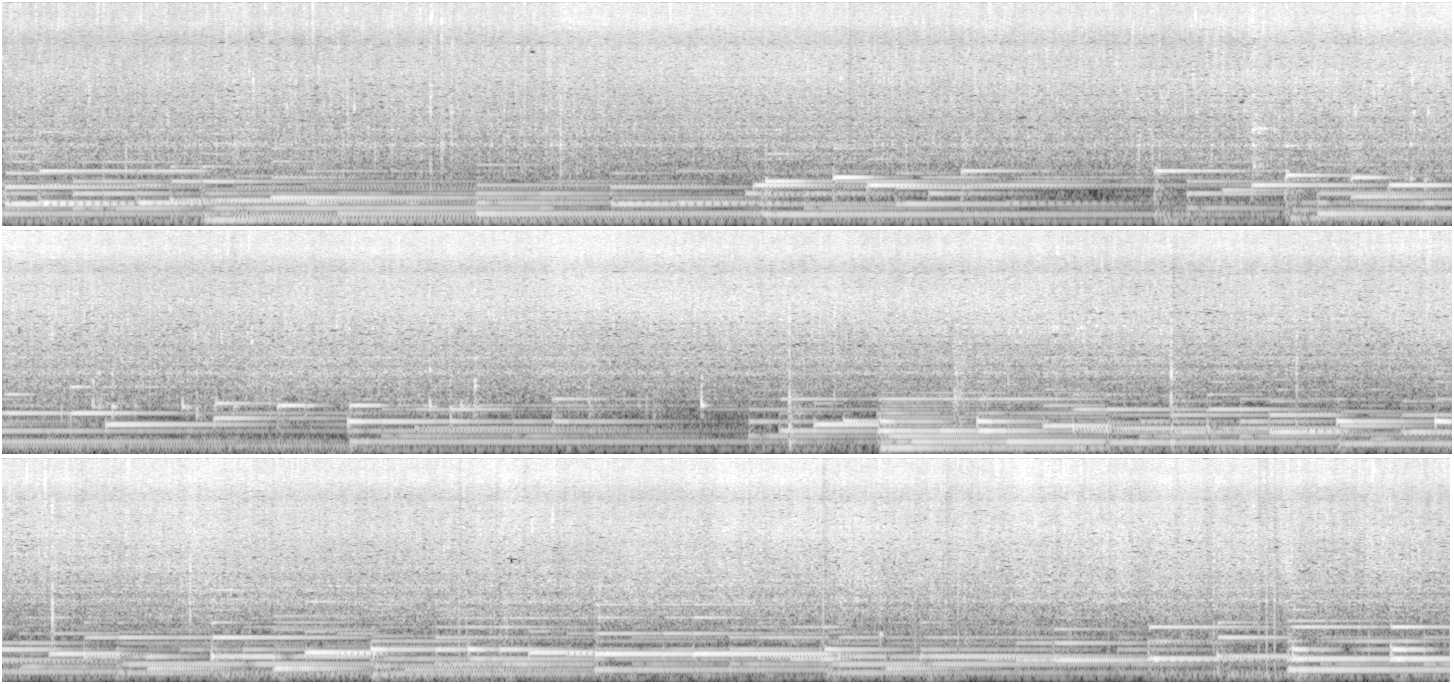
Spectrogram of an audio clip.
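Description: Squid, sliced garlic and chili sizzling in olive oil in a non-stick pan while being stirred with a wooden spatula. Background music of slow, held notes plays over it.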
